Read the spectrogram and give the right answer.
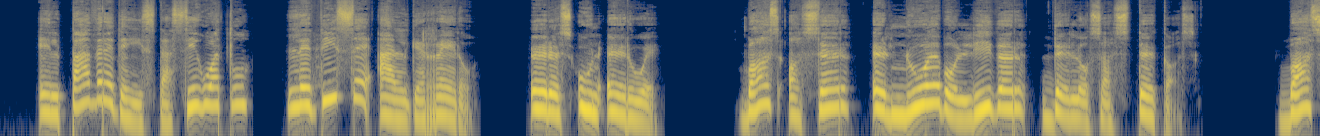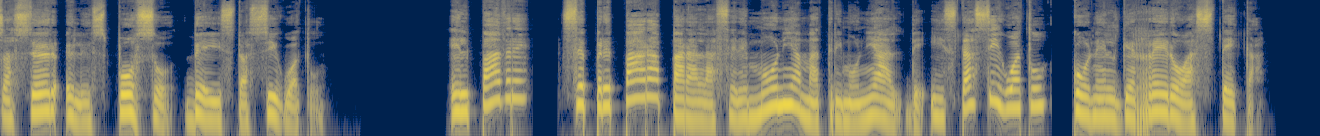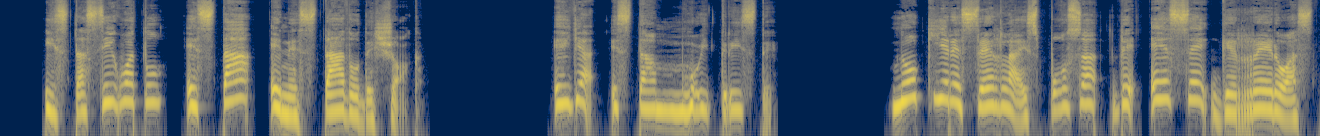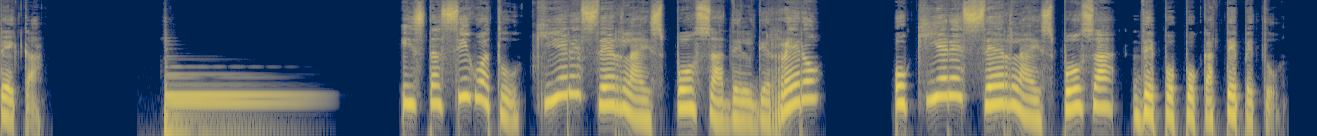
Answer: Sí, tienes razón. Iztaccíhuatl no quiere ser la esposa del guerrero.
